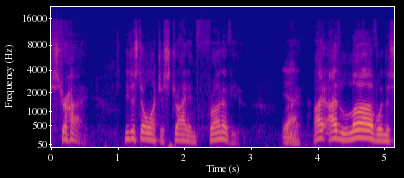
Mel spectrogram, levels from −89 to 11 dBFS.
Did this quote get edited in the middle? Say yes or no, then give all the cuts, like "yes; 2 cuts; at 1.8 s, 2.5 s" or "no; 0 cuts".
no; 0 cuts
